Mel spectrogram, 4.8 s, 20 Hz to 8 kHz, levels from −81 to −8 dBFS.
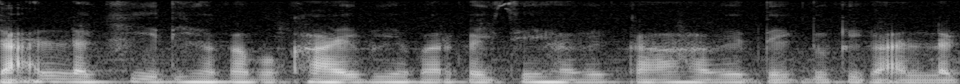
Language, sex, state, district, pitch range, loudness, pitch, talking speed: Chhattisgarhi, male, Chhattisgarh, Sarguja, 90-95 Hz, -26 LUFS, 90 Hz, 210 wpm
